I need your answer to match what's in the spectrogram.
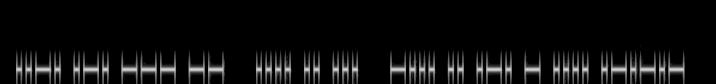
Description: Morse code, heard as a keyed tone, about 25 wpm, 700 Hz. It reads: FROM HIS BIRTH.
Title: Sentences from Top 900 Words 25wpm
